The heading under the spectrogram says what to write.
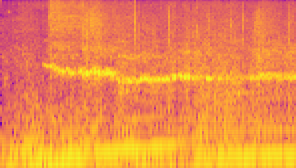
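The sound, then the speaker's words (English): A motorcycle engine climbs in pitch as it accelerates hard while its owner tests its power, the tires letting out a loud, steady high-pitched squeal, continuous for several seconds, with no one talking. “Would you ever consider selling this bike? No, not this one. Labor of love right here, let me tell you.”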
